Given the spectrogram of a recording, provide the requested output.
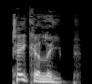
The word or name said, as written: take a leap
